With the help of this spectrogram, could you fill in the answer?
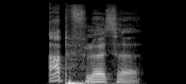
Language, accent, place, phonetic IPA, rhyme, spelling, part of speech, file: German, Germany, Berlin, [ˈapˌflœsə], -apflœsə, abflösse, verb, De-abflösse.ogg
- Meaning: first/third-person singular dependent subjunctive II of abfließen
